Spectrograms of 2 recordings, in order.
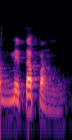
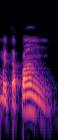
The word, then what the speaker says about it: Metapán: la tercera de spam entonces la mayoría de palabras en el náhuatl llevan la fuerza de voz en la penúltima en este caso sería me tapan la pronunciación correcta desde el agua por la influencia del español nosotros decimos metapán en cuscatlán por ejemplo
